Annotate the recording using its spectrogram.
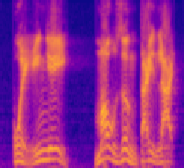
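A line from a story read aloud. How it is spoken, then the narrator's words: Shouting. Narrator (Vietnamese): Thầy ba miệng hét lên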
